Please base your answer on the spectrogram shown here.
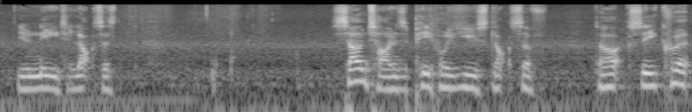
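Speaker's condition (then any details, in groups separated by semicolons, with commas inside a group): Down syndrome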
